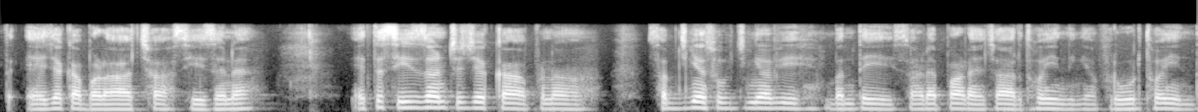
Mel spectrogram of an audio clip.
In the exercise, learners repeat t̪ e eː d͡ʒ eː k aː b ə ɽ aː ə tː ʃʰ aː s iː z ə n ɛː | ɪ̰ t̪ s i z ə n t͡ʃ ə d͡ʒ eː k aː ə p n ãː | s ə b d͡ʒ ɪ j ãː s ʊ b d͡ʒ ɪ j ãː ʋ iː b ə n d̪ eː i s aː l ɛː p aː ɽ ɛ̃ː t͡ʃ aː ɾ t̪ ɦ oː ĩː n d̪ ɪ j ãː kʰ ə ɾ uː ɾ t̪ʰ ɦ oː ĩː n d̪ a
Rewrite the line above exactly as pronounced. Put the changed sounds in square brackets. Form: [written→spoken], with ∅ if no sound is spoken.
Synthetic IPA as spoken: t̪ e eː d͡ʒ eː k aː b ə ɽ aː ə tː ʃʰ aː s iː z ə n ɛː | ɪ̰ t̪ s [i→iː] z ə n t͡ʃ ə d͡ʒ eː k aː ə p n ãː | s ə b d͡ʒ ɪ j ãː s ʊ b d͡ʒ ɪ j ãː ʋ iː b ə n d̪ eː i s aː [l→ɽ] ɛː p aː ɽ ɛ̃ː t͡ʃ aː ɾ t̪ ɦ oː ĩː n d̪ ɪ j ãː [kʰ→pʰ] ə ɾ uː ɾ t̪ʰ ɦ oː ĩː n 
